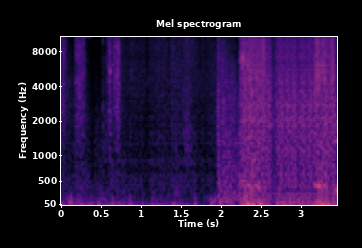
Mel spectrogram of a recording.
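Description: Pindad SS2 V5 rifle gunfire in a video game, quick sharp shots with a denser, louder volley in the second half, close and without talk.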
